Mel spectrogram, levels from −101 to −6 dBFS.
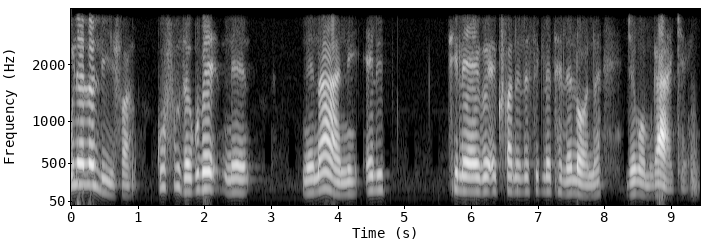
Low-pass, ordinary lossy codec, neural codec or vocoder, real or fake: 3.6 kHz; none; none; real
